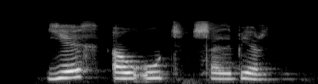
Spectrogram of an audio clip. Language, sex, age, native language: Icelandic, female, 10, Icelandic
